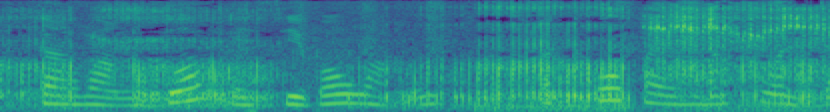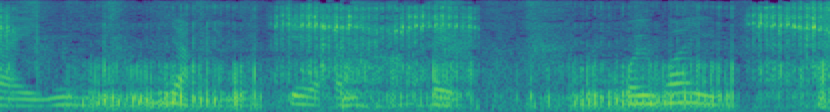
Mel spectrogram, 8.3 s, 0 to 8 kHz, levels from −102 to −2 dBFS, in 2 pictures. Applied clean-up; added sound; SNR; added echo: none; Purr; -3 dB; none.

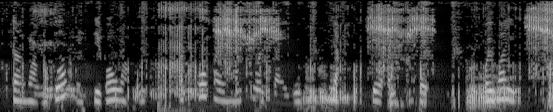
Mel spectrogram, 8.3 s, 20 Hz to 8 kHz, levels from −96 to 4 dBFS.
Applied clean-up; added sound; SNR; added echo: classical method spectral subtraction.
